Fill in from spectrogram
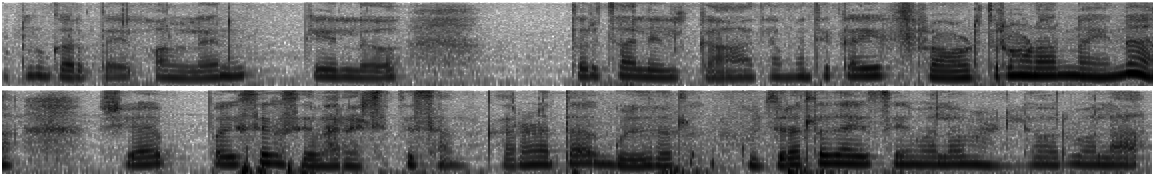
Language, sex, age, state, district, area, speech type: Marathi, female, 18-30, Maharashtra, Satara, urban, spontaneous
